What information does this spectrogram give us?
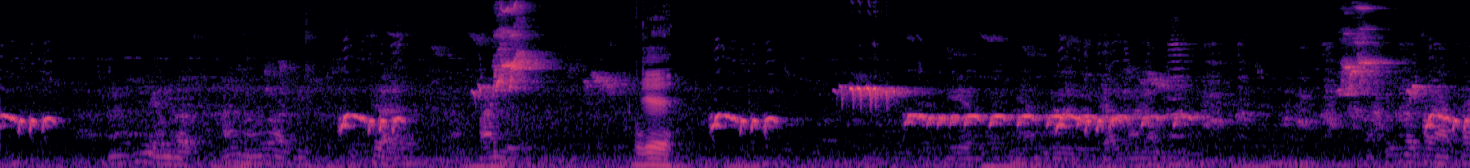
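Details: Zebra dove song for contests and daily listening: short, quick cooing trills repeated several times, one longer sustained phrase near the middle, and scattered high chirps from other birds over a hissy background.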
